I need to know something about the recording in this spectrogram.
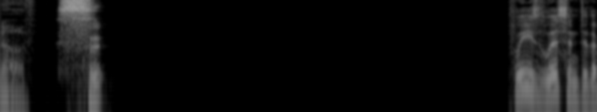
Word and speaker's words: す: Please touch the lower teeth with the tip of your tongue. S.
